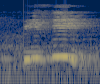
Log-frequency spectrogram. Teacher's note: Kemudian yang selanjutnya bihi, itu terdapat nama tajwidnya di sana matsilah kasirah, karena ada alif tegak berdiri berharakat kasrah. Bacaannya dibaca panjang satu alif atau dua harakat.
